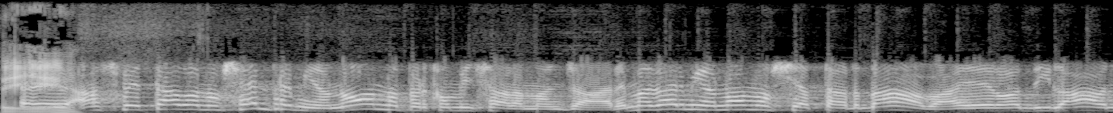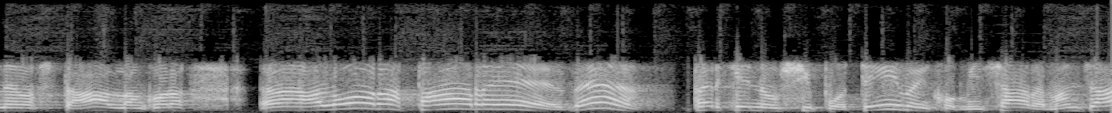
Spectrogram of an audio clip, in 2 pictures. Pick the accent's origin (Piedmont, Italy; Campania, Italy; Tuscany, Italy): Piedmont, Italy; Sono proprio della Valle di Susa.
